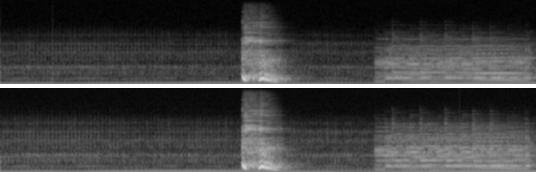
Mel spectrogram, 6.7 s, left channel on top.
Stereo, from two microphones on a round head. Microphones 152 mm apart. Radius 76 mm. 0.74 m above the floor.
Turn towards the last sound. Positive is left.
turn(degrees=-30)  # may be behind; listen again after turning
